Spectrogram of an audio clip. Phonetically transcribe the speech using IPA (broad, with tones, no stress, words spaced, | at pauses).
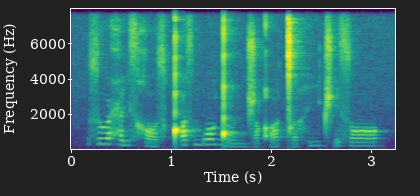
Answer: sʊː˥ħiː˧sχɔː˩s ǃʼɑ˥smbɔː˥ŋ͡ǃʊː˩ nd͡ʒɒ˩qʼɔ˩ ǀʌ˩hiː˧t͡ʃʼɪ˧ sɔː˧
